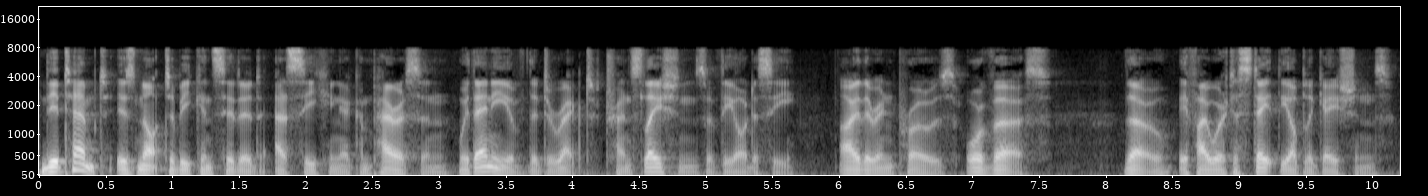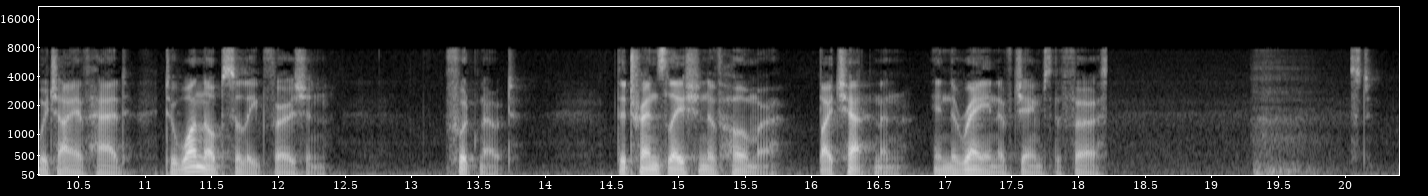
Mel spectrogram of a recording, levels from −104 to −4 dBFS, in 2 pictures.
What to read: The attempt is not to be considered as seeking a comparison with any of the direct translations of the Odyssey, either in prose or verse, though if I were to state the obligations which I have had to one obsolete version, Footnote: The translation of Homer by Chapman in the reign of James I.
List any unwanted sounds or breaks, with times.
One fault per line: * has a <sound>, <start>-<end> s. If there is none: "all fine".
* has a sigh, 19.3-20.0 s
